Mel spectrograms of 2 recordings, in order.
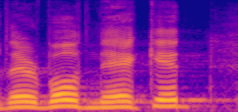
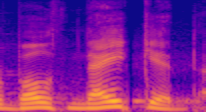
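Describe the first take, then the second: First: Loud, slow, higher Arkansas drawl on "naked"; playful Arkansas pronunciation of "naked" with a short e; Arkansas accent. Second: Said in the usual way. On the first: Shown as a demonstration. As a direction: say "naked" as Arkansas "nekkid", drawn out. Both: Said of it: "Arkansas naked".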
